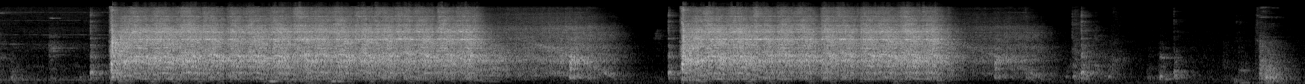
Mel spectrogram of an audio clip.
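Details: Nissan 240SX, ran fine until a new clutch and flywheel were installed: two long bursts of starter cranking of about four seconds each, never firing; cranks but won't start, cause unknown.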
